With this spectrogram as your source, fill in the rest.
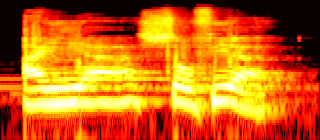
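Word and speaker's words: Ayasofya: dan waktu diucapkan dan mengapa menjadi Ayah Sofia karena Hagia yang dibaca oleh orang Turki Gayanya itu menjadi H jadi kalau Hagia sebenarnya kedengarannya hak ya kemudian kalau diucapkan cepat tapi ini menurut Pak Arif ya yang pemandu wisata orang Turki oleh sebab dibaca cepat atau disebut cepat sehingga menjadi Ayah jadi bukan hanya tapi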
